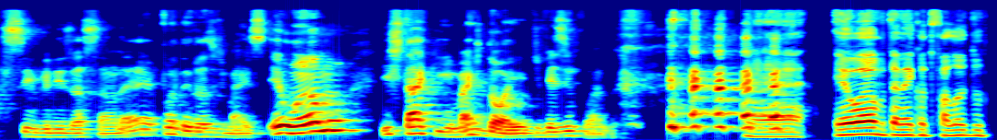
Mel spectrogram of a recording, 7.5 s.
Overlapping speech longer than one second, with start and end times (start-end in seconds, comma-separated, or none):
none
